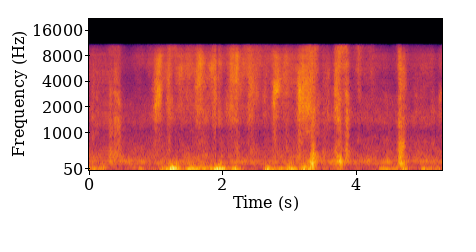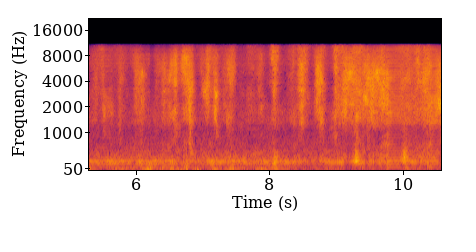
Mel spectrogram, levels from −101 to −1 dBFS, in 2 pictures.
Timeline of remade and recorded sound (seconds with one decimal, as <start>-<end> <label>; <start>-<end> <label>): 0.0-10.6 remade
